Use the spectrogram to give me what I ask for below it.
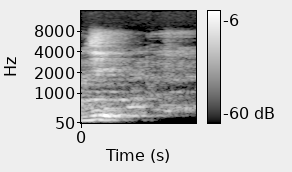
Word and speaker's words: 時: Nah, dalam bahasa Jepang, arti jam itu bukan biasanya, tapi emang diucapkannya adalah ji.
